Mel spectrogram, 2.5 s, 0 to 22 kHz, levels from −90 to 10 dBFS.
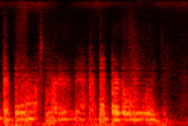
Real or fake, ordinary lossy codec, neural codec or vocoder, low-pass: fake; none; codec, 44.1 kHz, 0.9 kbps, DAC; none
